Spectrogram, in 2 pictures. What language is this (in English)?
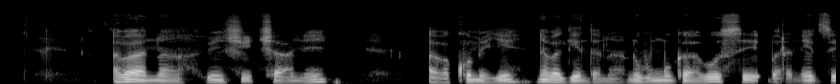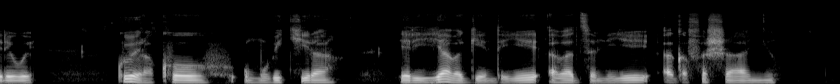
Rundi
